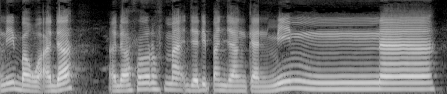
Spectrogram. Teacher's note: Pastikan wajib al-ghunnah dulu. Pastikan dengung dahulu, kemudian baru panjangkan.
